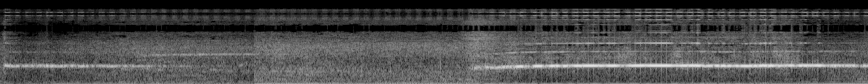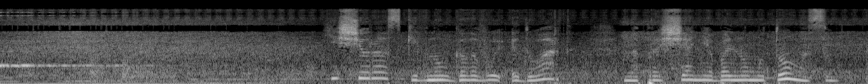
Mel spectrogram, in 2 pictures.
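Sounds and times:
sustained high whistle-like tone: 0.0s - 11.9s
steam locomotive releasing steam: 0.0s - 17.3s
speech: 12.6s - 17.2s.

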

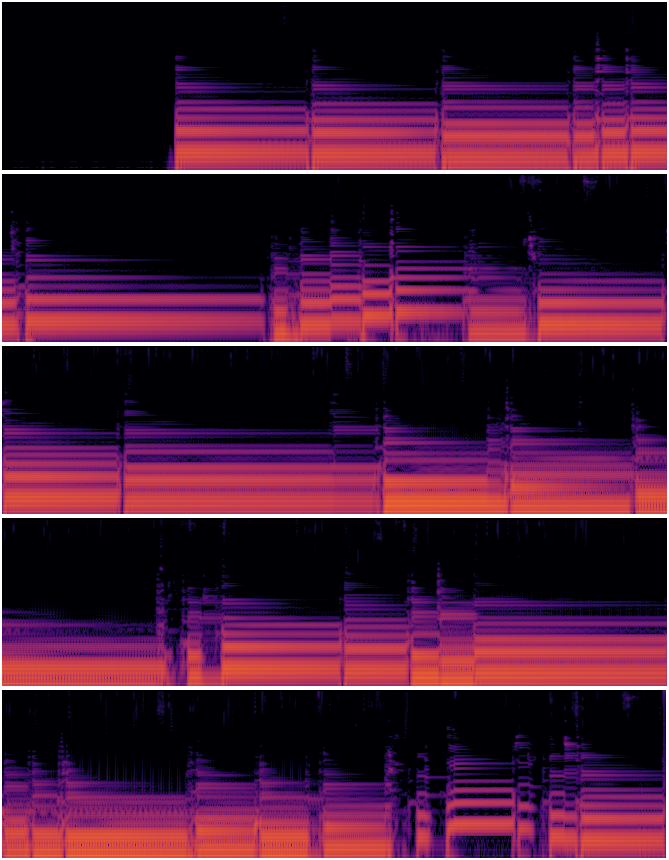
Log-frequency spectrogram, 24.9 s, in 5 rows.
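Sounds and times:
bass: 1.0s - 24.9s.

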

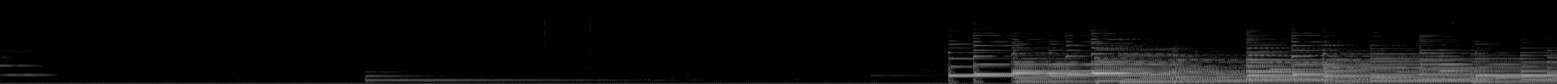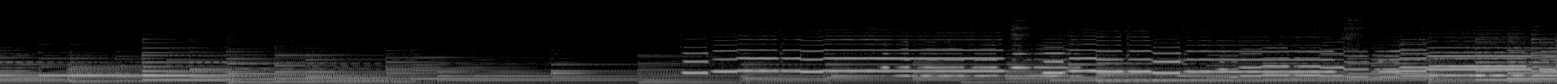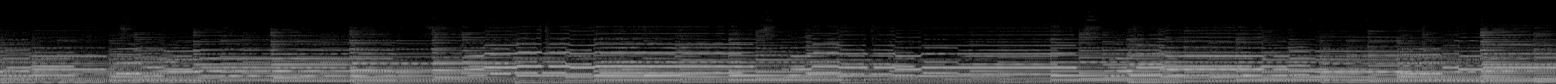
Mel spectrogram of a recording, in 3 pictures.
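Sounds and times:
music: 0.0s - 0.6s, 3.6s - 6.2s, 8.8s - 46.6s.

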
